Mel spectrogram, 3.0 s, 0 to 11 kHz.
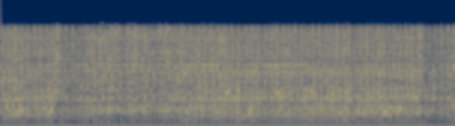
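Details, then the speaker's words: Chrysler/Sea King 9.9hp two-stroke outboard idling roughly with uneven stumbling beats, a lean misfire at idle; fixed by backing the low-speed fuel mixture screw counterclockwise about a quarter turn. "okay I got one to run lean here this is the misfire they do when they're"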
